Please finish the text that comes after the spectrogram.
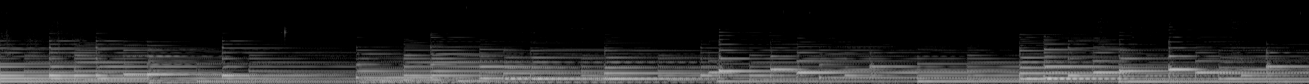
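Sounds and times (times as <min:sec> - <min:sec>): slow piano music: 0:00.0 - 0:13.0.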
